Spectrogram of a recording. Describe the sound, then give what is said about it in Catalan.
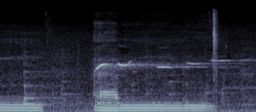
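Whistling by a folk musician and improviser versed in Celtic and Irish music: one clear, high, sustained note held for about a second over a low harmonic tone, followed by a brief sharp accent. “i mira, això és ell mateix xiulant també, no?”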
